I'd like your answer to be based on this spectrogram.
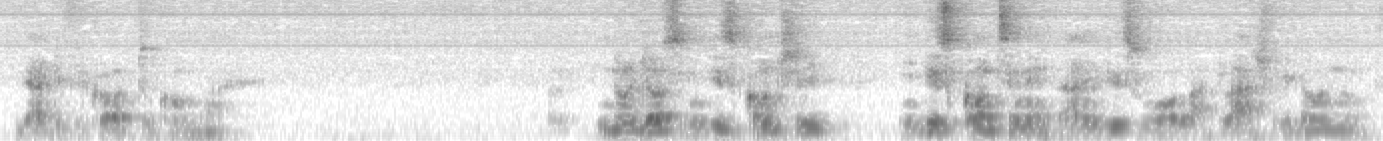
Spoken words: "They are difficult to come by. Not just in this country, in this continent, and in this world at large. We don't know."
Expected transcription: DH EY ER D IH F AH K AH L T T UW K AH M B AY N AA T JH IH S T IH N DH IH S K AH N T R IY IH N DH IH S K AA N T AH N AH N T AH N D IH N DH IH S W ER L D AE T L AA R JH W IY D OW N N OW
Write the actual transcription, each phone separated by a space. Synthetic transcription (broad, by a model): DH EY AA D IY F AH K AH L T T UW K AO M B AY N AA T JH IH S T IH N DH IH S K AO N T R IY IH N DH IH S K AA N T AH N AH N T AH N IH N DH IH S W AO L AA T L AA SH W IY D OW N N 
